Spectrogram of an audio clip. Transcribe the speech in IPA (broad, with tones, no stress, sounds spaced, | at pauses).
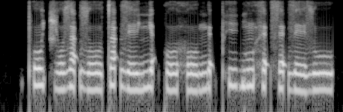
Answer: pʰ o˦ t͡ɕ o˨ z ä˦ ʔ z o˨ ʊ̯ t ä˦ ʔ z e˨ ɪ̯ ɲ ä˦ ʔ k o˨ ʊ̯ h o˨ ʊ̯ ŋ ɛ˦ ʔ pʰ i˦ ɡ ũ˦ h ɛ˦ ʔ sʰ ɛ˦ ʔ z e˦˨ ɪ̯ z u˦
